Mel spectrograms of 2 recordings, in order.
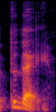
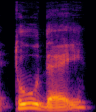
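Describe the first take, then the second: First: Quick "today" as t'day; swallowed first vowel in "today"; reduced today. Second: Slow "today" with long oo; drawn-out Polish-style "today"; wrong full-vowel today. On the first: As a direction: say "today" with schwa, higher pitched. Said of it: "tylko today". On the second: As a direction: say "today" as too-day, U fully sounded. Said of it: "Czyli nie today". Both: Shown as a demonstration.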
